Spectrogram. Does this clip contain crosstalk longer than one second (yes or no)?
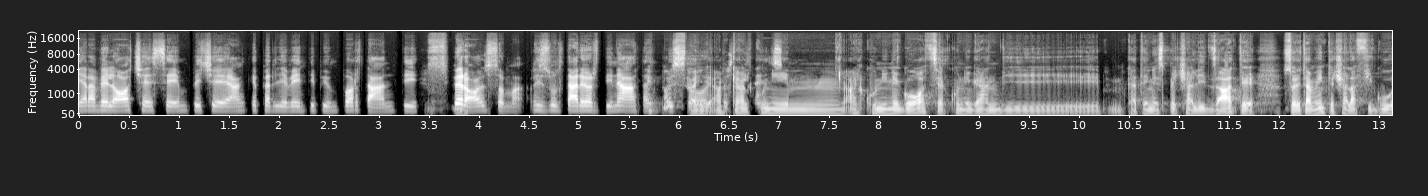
yes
